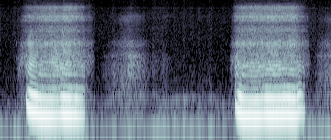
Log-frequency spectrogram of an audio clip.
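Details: Person accidentally recorded while asleep, with a self-described funny snore: two loud, buzzing, almost voiced snores, each over a second long, with quiet breathing between. Finding: heavy snoring.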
